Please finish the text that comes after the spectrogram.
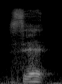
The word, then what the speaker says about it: Zè: Au lieu de Aïzé, c'est devenu Zé, Zé, Zé.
